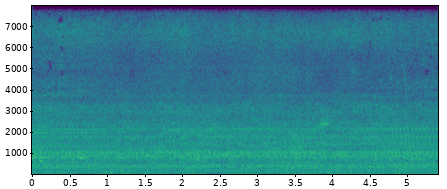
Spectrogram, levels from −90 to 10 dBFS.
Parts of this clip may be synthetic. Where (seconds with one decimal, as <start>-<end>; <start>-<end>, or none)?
1.2-4.4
